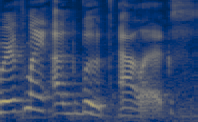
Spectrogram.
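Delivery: put-on high, slow valley girl voice.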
